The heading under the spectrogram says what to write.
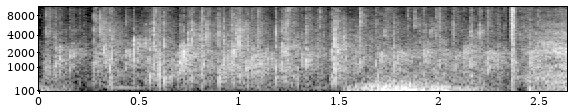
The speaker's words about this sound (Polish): Proszę o brawa.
